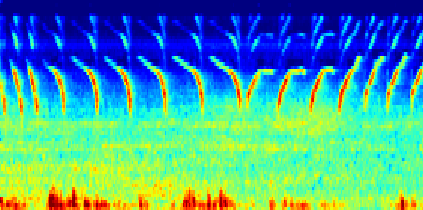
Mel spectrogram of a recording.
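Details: Young Atlantic canary lure song: a fast series of bright, sharply downslurred whistled notes repeated roughly every quarter second, over a low background rumble and murmur.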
